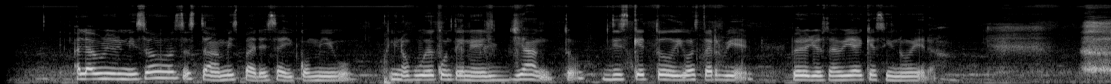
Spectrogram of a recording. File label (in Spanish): Adolescente; casting trineo tv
